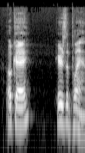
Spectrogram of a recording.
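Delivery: ordinary delivery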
